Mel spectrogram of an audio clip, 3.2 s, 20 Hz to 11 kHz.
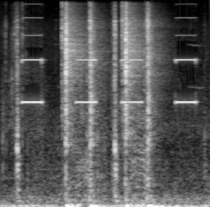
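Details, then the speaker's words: E46 M3 with 1.5JZ engine swap, EWS security module bypassed by jumping pins 1 and 2: repeated sharp clicks and dash chimes but no cranking; starter energised yet the engine does not turn. "At least it's wanting to activate the starter. That's weird though that it's not moving."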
